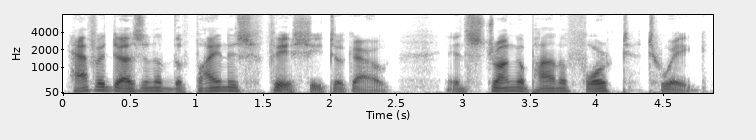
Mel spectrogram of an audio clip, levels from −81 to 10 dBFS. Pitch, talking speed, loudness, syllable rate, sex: 95 Hz, 195 wpm, -21 LUFS, 4.7 syllables/s, male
